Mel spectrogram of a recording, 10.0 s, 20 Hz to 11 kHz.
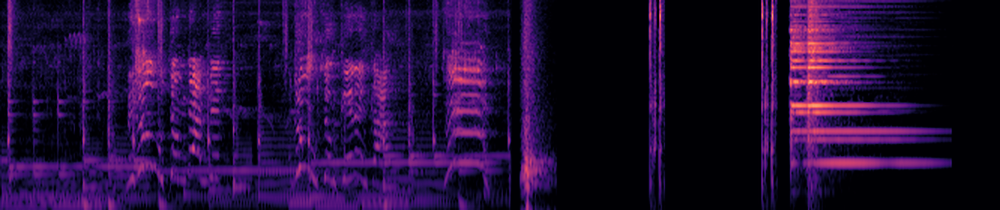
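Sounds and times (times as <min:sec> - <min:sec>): notification bell ding: 0:07.9 - 0:09.5.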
